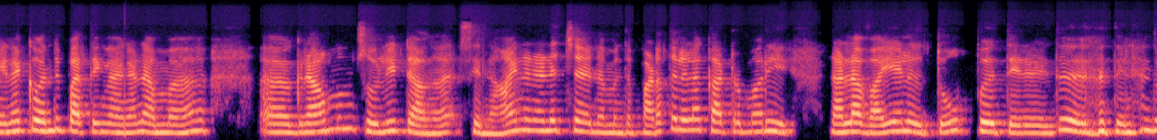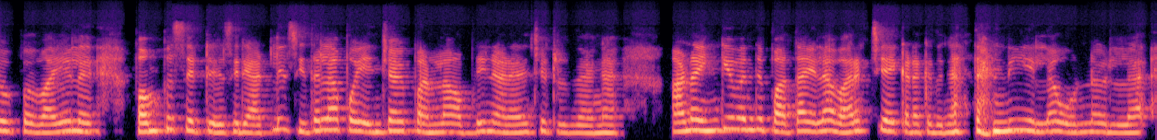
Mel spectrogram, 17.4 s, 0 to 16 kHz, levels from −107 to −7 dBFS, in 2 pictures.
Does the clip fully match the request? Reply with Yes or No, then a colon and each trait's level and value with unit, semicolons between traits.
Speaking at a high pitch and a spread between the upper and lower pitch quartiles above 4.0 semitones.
No: high, 235 Hz; average, 3.1 semitones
